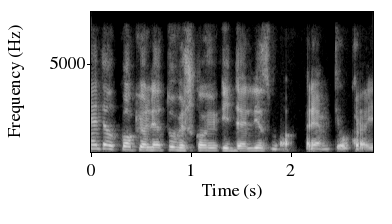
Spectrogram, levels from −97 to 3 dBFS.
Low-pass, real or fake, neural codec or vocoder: 7.2 kHz; fake; vocoder, 22.05 kHz, 80 mel bands, WaveNeXt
